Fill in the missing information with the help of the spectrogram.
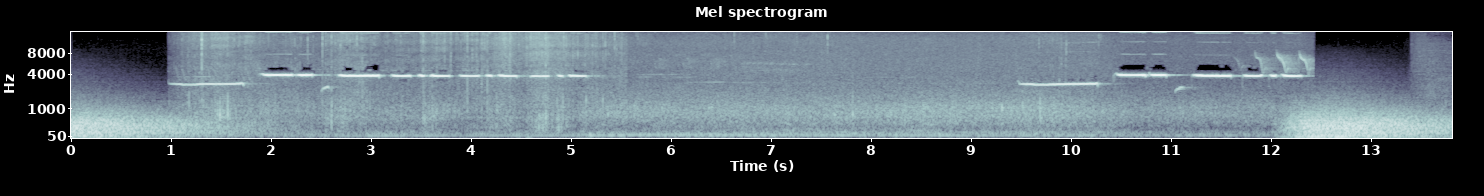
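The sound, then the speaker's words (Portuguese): Two clear, high sparrow songs recorded in the 1960s, each opening with a short whistled note followed by a string of rapid repeated chips in an orderly rhythm, heard alone against faint background hiss. “Então, esse é o primeiro sonzinho do pardal, tá?”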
